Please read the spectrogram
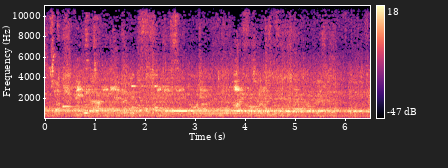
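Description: Inside a CSR Nanjing Puzhen metro car on Shenzhen Metro Line 4: the steady running noise of the train's wheels and running gear on elevated track, with a constant high hum running through it, as the train nears a station.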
